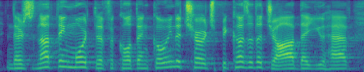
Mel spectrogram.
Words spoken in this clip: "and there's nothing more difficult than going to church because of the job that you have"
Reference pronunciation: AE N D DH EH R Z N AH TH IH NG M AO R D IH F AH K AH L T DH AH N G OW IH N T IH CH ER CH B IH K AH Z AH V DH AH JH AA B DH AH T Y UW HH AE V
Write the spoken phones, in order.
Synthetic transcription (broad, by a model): N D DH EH R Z N AH TH IH NG M AO R D IH F AH K AH L T DH AH N G OW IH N T IH CH ER CH B IH K AH Z AH V DH AH JH AA B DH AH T Y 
